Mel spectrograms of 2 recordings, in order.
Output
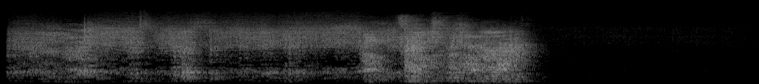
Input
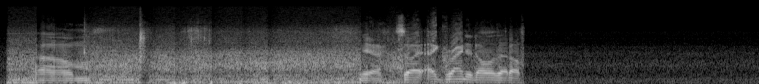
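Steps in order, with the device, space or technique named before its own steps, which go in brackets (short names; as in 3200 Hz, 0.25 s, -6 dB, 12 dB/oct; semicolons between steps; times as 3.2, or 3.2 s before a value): spectral gate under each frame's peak -25 dB weak; filmed off a television (BPF 200–7800 Hz; bell 590 Hz +6 dB 0.38 oct; reverb RT60 0.60 s, pre-delay 32 ms, DRR -2.5 dB; white noise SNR 26 dB; AGC gain up to 4.5 dB; AAC 96 kbps 32000 Hz)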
